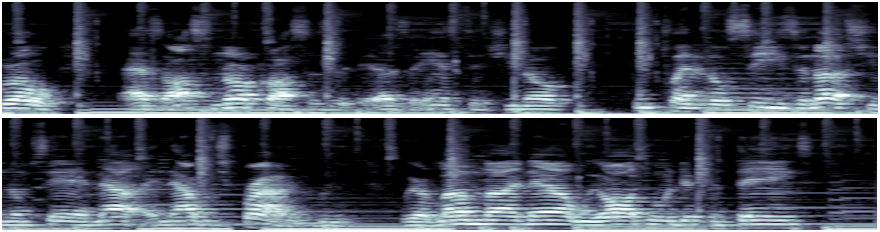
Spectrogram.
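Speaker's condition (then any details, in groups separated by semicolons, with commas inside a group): No condition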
